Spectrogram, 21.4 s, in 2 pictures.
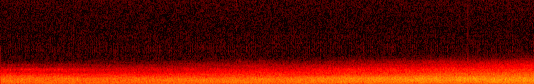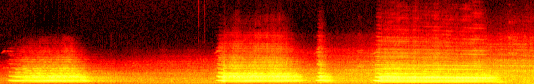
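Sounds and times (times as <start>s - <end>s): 
horns: 10.8s - 13.0s, 15.0s - 17.5s, 18.1s - 20.8s.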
